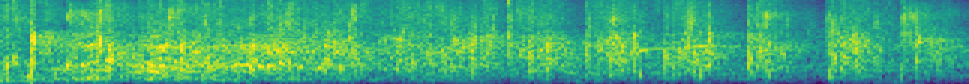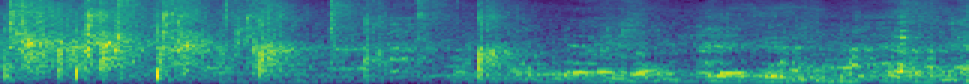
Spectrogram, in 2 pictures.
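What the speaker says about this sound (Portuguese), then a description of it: "Aplaudan." Audience applause filling a hall, dense and loud clapping at first that gradually thins and tapers off, with some chatter and light laughter underneath.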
